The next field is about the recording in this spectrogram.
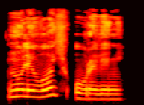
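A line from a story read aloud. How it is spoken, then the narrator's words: Bored. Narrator (Russian): Сейчас она скучающим голосом скажет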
